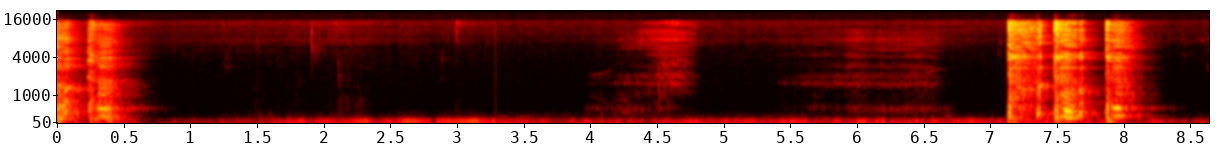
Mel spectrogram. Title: new coughing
